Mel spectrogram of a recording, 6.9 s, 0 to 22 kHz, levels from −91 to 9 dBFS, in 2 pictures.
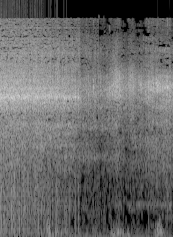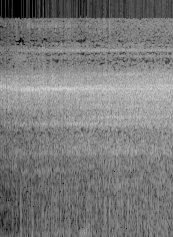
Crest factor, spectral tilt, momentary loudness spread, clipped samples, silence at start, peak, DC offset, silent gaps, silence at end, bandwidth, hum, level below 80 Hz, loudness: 8 dB; 3 dB/octave; 10 LU; 1%; 0 s; 0 dBFS; 0.2%; none; 0 s; over 20 kHz; none; -46 dBFS; -5 LUFS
